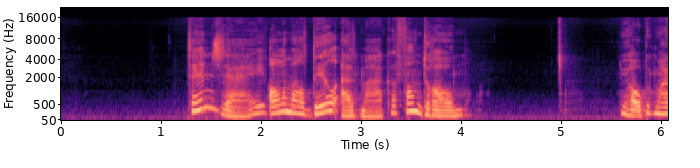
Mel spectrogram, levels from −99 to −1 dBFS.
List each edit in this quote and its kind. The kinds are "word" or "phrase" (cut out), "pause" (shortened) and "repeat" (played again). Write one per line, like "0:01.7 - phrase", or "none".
0:02.1 - word
0:03.6 - word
